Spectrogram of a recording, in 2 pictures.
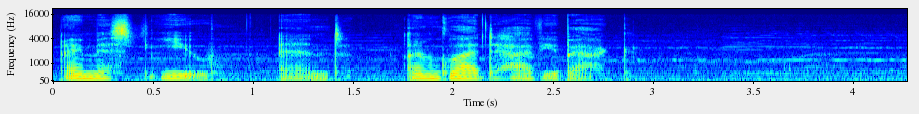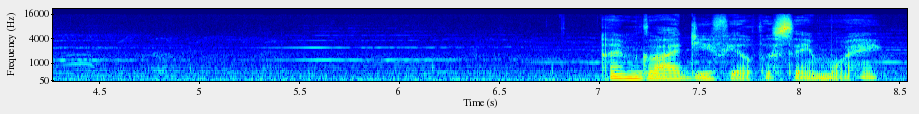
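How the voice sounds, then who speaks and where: A woman's voice: on the low side, very animated, moderate pace, gravelly, darkish tone, whispered, soft background music, full character voice. A woman playing a snarky, affectionate but guarded space captain in an intimate sci-fi audio roleplay, talking in a casual, teasing way. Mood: sincere, affectionate.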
